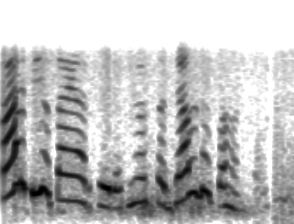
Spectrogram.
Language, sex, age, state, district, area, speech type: Kashmiri, female, 18-30, Jammu and Kashmir, Budgam, rural, conversation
